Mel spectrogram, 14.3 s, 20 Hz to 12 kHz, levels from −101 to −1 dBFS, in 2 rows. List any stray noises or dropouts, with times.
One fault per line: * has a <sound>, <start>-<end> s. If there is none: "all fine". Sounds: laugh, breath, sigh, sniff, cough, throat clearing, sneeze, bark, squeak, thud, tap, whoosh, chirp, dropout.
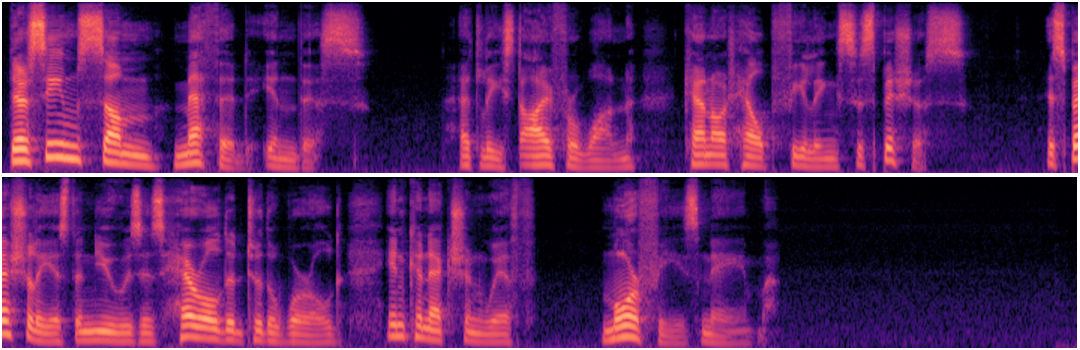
all fine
